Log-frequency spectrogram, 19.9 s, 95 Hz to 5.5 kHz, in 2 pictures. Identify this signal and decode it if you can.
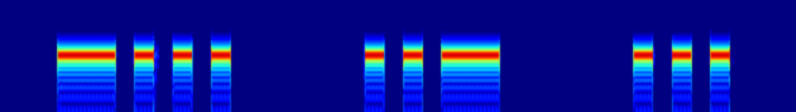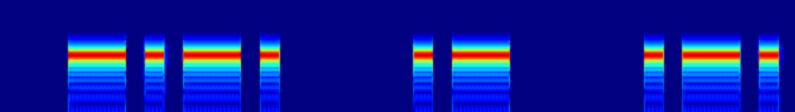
Morse code, heard as a keyed tone, about 5 wpm, spaced as for 3 wpm, 750 Hz. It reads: BUSCAR
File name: arquivos / texto / texto 15 05ppm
